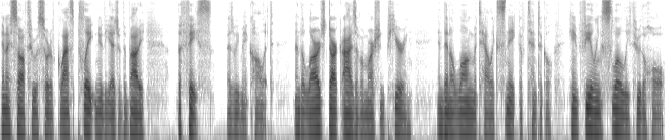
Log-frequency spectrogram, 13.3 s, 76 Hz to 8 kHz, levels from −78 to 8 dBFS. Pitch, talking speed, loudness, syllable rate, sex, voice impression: 90 Hz, 205 wpm, -21 LUFS, 5.2 syllables/s, male, very masculine, very adult-like, very middle-aged, very thick, tensed, very powerful, slightly bright, soft, clear, fluent, very cool, very intellectual, refreshing, very sincere, very calm, mature, very friendly, very reassuring, unique, very elegant, wild, very sweet, lively, very kind, slightly intense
